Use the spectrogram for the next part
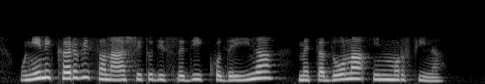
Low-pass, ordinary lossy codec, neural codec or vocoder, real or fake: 3.6 kHz; MP3, 24 kbps; codec, 24 kHz, 0.9 kbps, DualCodec; fake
